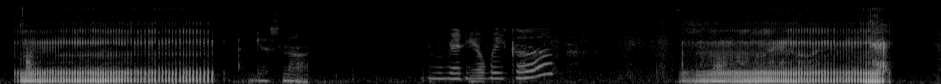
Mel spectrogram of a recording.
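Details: French Bulldog (Frenchie) snoring: loud rough snoring breaths with a short whiny vocal sound between them.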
